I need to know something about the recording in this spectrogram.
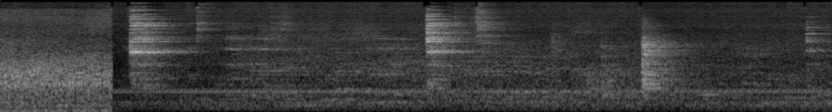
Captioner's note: group chattering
